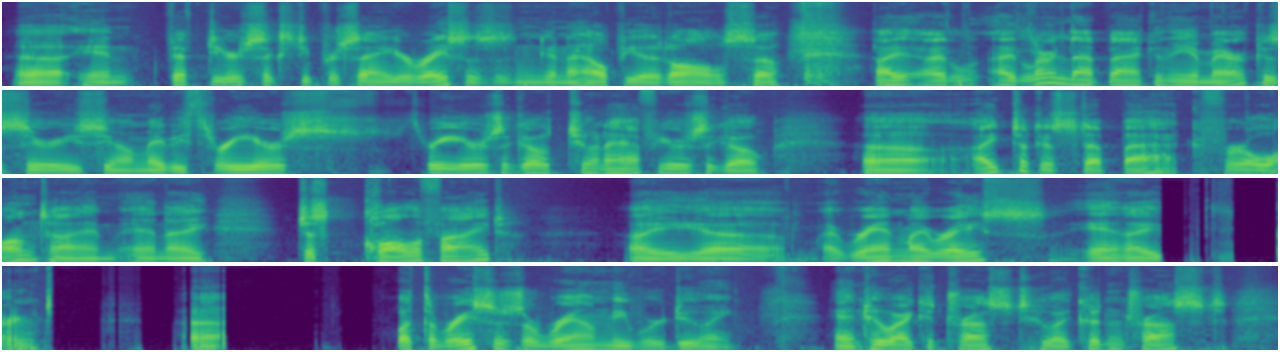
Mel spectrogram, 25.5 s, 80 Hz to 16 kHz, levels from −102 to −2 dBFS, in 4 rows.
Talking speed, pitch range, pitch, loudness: 190 wpm, 105-130 Hz, 115 Hz, -23 LUFS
